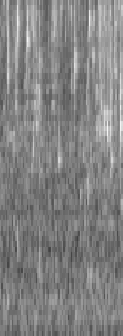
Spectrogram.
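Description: Chicken broth is poured into an Instant Pot pressure cooker as a steady, close liquid splash and trickle lasting under two seconds, with no talking.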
